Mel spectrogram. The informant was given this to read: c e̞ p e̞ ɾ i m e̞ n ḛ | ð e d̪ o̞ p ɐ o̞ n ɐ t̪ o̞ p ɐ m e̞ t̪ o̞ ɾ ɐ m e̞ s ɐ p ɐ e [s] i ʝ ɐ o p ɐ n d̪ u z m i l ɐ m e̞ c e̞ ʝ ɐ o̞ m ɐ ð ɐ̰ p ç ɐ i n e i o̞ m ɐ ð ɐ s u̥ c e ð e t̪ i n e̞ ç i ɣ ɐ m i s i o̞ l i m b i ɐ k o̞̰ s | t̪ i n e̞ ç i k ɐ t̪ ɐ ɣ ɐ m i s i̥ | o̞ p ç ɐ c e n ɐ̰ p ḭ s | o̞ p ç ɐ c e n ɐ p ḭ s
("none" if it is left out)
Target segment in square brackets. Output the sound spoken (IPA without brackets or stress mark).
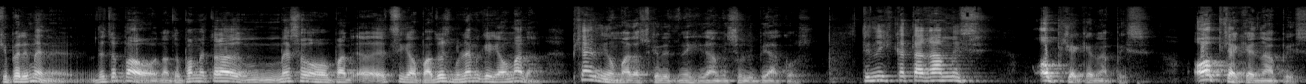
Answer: t͡s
